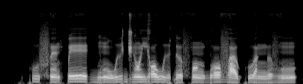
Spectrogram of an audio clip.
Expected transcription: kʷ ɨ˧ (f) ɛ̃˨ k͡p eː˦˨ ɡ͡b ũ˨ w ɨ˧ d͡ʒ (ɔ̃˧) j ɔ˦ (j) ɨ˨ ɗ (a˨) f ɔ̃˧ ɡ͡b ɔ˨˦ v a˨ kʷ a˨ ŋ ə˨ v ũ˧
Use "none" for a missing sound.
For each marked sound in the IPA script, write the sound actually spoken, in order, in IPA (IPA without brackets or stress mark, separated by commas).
f, ɔ̃˧, w, ə˨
